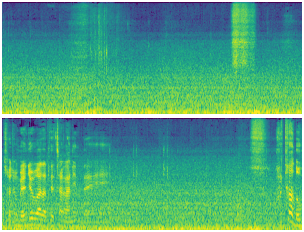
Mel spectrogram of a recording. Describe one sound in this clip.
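A car engine rumbles steadily inside the car.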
